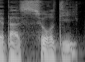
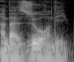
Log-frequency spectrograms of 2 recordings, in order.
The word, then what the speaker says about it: abasourdi: Abas sourit ou bien abasour dit en fait c'est le même problème que pour l'infinitif bien sûr c'est estce qu'on dit AB basourir ou Abas sourdir et en fait les deux existent et pour comprendre un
